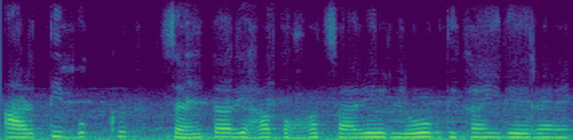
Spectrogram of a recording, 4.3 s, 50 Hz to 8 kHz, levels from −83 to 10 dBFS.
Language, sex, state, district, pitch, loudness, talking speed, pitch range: Hindi, female, Uttar Pradesh, Lucknow, 235 Hz, -16 LUFS, 140 wpm, 225-240 Hz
